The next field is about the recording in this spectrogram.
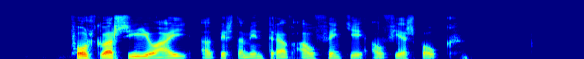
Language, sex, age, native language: Icelandic, male, 60-69, Icelandic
